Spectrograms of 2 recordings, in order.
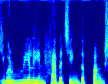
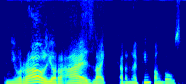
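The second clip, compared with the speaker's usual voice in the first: imitated Israeli accent; 3 semitones lower than usual. The speaker explains how to roll your eyes, in a put-on Israeli accent. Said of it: "in my version of an Israeli accent".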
